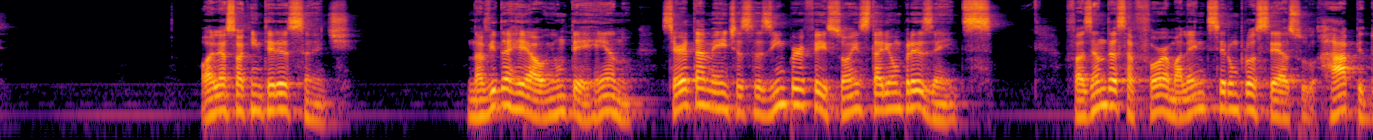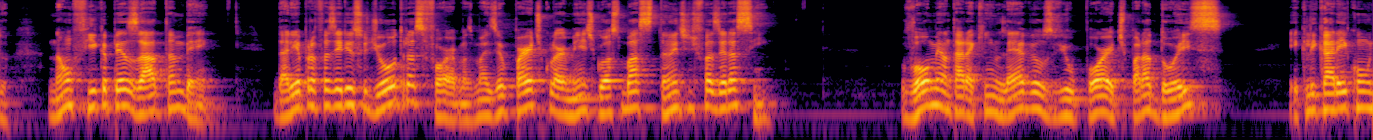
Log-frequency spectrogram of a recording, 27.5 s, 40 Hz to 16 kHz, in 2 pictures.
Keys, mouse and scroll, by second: 0.9-1.3 scroll up 3, 1.3-3.9 middle drag, 3.9 scroll down 1, 4.0-7.0 middle drag, 7.4 scroll down 1, 7.6-10.4 middle drag, 10.4 KP_1, 11.1-12.5 middle drag, 12.5 scroll down 1, 12.7-13.6 middle drag, 13.6 scroll up 1, 13.8-14.5 middle drag, 14.5 scroll up 1, 14.7-19.2 middle drag, 20.5-20.8 scroll down 2, 21.1-23.5 scroll up 1, 26.5 click, 27.3-27.4 scroll up 2.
